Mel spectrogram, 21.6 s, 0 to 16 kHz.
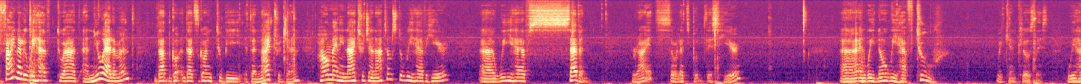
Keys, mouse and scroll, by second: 0.0 middle click, 1.9 click, 2.8 middle click, 2.8-3.3 scroll up 4, 3.1 middle click, 4.8 click, 7.2 click, 12.0 click, 13.4 click, 15.4 middle click, 17.8 click, 18.6 middle click, 18.6-19.2 scroll up 2, 20.0 click.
